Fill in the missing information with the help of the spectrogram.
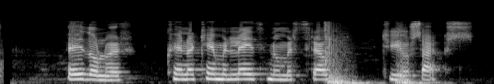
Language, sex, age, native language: Icelandic, female, 14, Icelandic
